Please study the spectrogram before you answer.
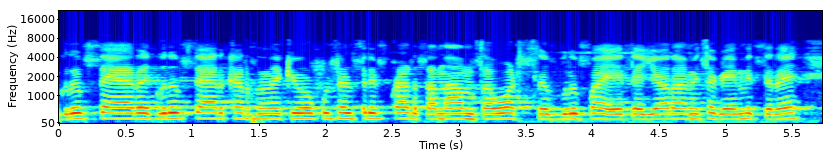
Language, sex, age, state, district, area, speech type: Marathi, male, 18-30, Maharashtra, Osmanabad, rural, spontaneous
